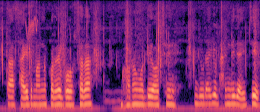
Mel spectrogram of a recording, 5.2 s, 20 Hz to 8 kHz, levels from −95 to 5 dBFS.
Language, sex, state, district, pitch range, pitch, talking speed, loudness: Odia, male, Odisha, Malkangiri, 150-165 Hz, 160 Hz, 125 wpm, -21 LUFS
